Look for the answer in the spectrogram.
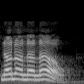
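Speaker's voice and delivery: "No, no, no, no" fired off emphatically, high-pitched; emphatic repetition. Shown as a demonstration. Teacher showing how English repeats for emphasis, emphatic repeated no. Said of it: "it's for emphasis".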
